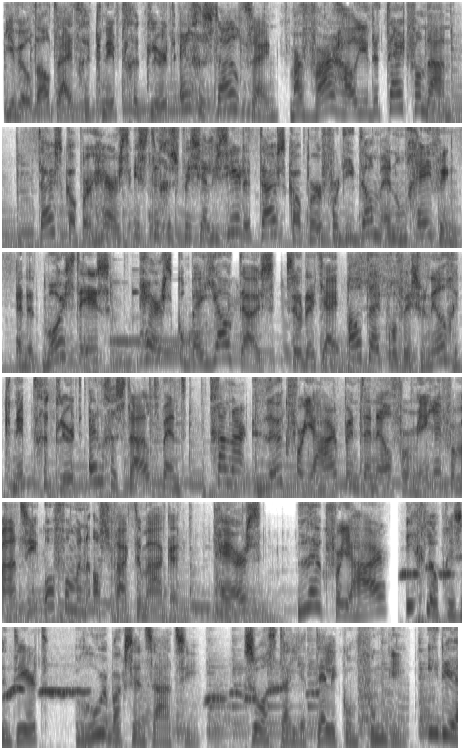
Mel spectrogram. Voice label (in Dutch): NL commercial Examples, female voices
